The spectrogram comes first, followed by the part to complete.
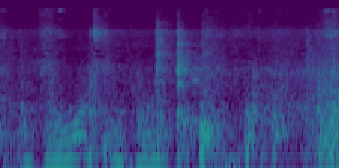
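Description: Packing a stand-up paddleboard travel bag: nylon fabric rustling and shifting, with a few sharp clicks and knocks of the paddle and gear inside, bunched around the middle.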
